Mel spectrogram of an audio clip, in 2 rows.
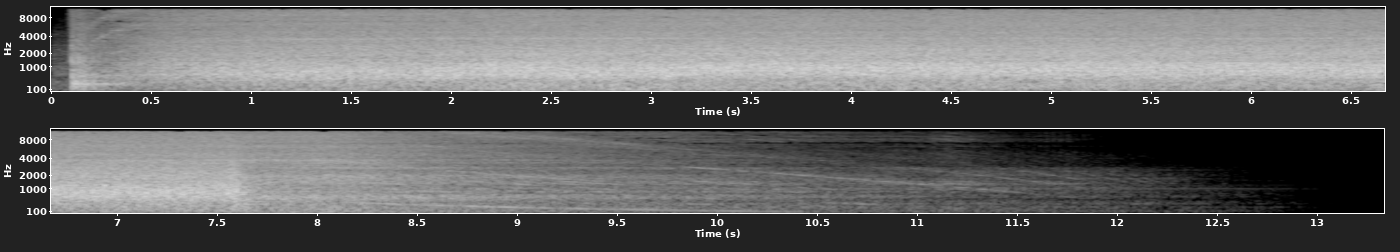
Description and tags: Hand Dryer 1 (no hand movement)
Recording of a Hand-dryer. Recorded with a Zoom H5. Part of a pack
Dryer, Bathroom, Vacuum, Hand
